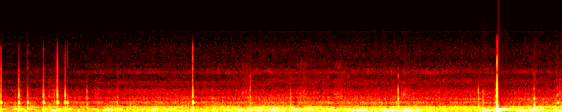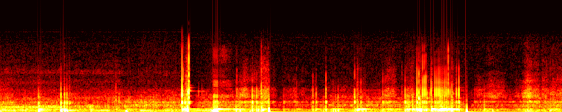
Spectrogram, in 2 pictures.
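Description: Diesel-hauled passenger train moving away along the track: a steady low engine drone, with scattered sharp clicks and a few louder noisy patches about eight and ten seconds in.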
